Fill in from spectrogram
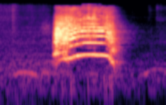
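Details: Pet cockatoo in an indoor meltdown giving one loud, harsh, rich scream lasting over half a second, steady then falling away, with a faint low voice beneath.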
